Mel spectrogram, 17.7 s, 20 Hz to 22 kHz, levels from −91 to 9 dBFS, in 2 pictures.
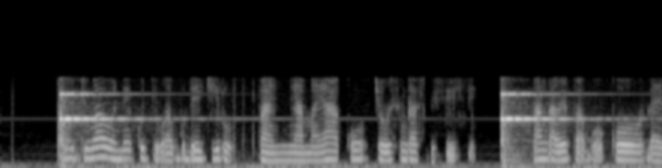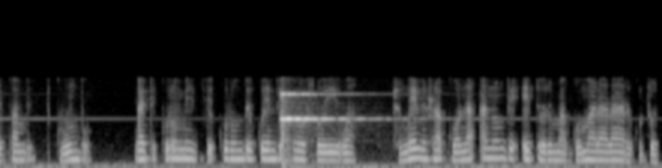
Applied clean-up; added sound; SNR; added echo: none; Piano; -3 dB; none.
